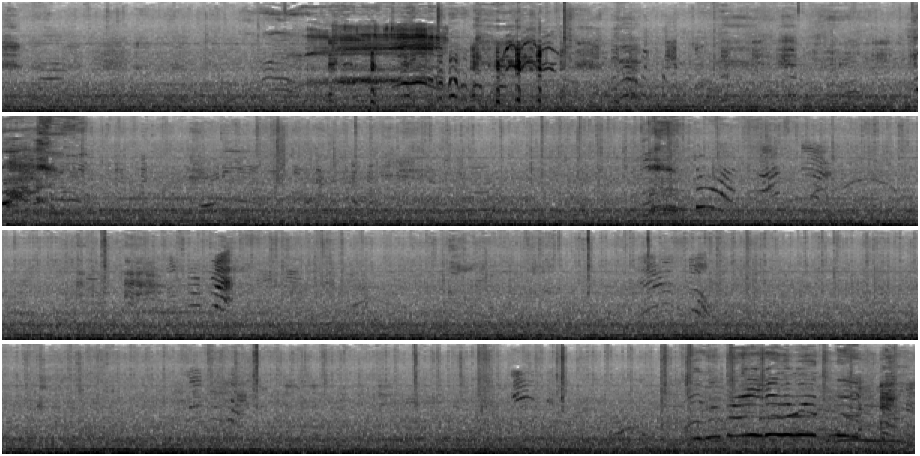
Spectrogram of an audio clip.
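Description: Airliner cabin noise: a steady low rumble and hum from the jet engines and air system, growing slightly louder about halfway through.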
